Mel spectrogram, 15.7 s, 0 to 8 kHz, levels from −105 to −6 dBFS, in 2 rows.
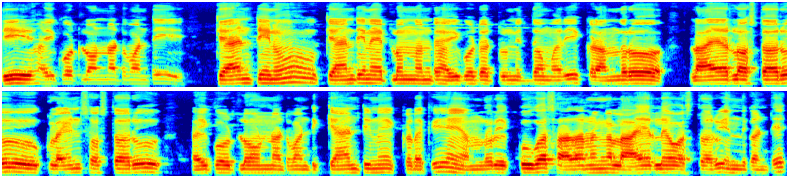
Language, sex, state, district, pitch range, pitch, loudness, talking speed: Telugu, male, Andhra Pradesh, Guntur, 130-140 Hz, 135 Hz, -17 LUFS, 130 wpm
